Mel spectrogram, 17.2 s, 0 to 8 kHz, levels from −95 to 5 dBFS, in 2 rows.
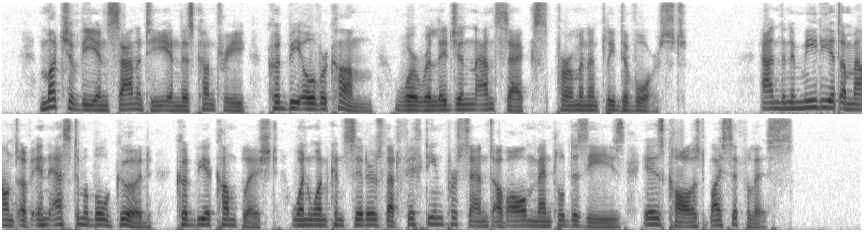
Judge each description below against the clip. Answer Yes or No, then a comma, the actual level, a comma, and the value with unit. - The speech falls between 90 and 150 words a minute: Yes, average, 145 wpm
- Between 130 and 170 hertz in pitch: Yes, low, 135 Hz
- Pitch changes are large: No, average, 4.6 semitones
